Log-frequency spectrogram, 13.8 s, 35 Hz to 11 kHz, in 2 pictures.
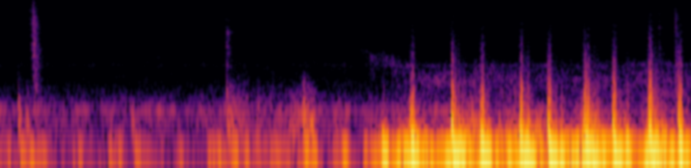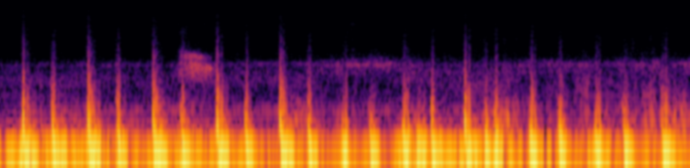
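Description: Regular low thumping beats at about 92 a minute over a steady hum, with a few soft taps; a heartbeat sound.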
